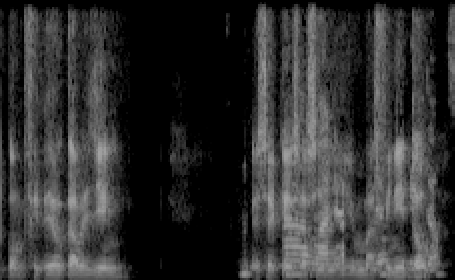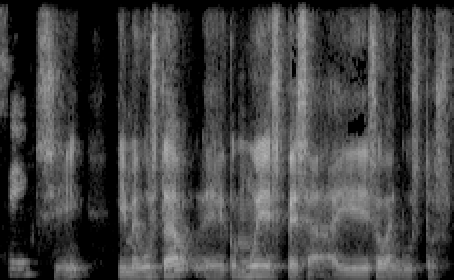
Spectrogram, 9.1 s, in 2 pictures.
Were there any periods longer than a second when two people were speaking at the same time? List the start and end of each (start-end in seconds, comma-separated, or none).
2.8-4.4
